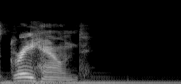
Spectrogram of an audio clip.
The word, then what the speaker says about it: greyhound: go okay let's practice the last half of this word how and okay so this is greyhound greyhound there you go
